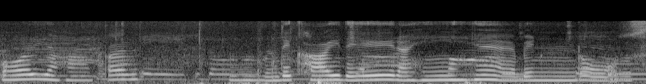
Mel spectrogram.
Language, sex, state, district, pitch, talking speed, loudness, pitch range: Hindi, female, Chhattisgarh, Raigarh, 200 Hz, 85 wpm, -19 LUFS, 190-225 Hz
